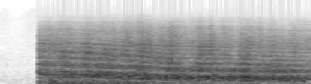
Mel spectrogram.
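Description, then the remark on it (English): A steady, loud roar of passenger jet engines starts abruptly after a brief silence and holds continuously: South African Airways airliners landing at O.R. Tambo International Airport in Johannesburg, South Africa. “These are some of the dozens of South African Airways SAA planes landing at O.R. Tambo International Airport in Johannesburg and likely to get grounded starting Friday.”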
